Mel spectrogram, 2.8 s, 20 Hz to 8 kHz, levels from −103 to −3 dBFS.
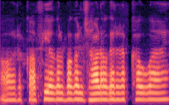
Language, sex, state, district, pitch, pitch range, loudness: Hindi, female, Chhattisgarh, Bastar, 185 Hz, 175-190 Hz, -19 LUFS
